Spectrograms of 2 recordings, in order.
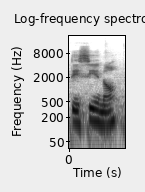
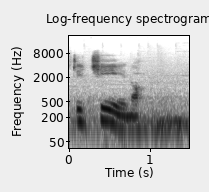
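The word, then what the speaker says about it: Ticino: We were earlier calling it Tino, but the right way to say it is Tino.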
